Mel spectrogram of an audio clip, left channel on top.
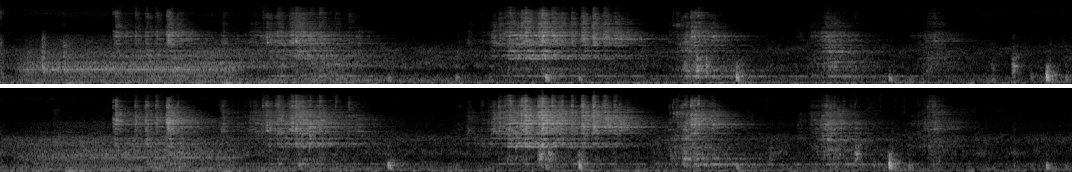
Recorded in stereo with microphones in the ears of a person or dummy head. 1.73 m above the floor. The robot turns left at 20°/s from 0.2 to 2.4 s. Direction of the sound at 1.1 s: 55° right (ahead or behind).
